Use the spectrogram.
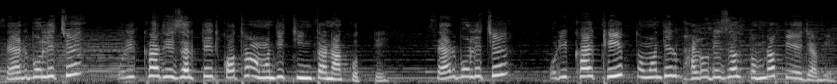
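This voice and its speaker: Woman playing a very high-pitched anxious college girl. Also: lively intonation, brisk, a little mellow. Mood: earnest. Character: anxious, earnest college-girl younger sister. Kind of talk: children's cartoon story dialogue. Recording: dull lo-fi audio over music.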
